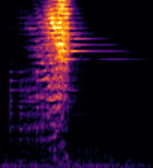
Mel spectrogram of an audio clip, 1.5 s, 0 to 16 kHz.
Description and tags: metal-blade-friction-3
metal metallic blade friction slide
